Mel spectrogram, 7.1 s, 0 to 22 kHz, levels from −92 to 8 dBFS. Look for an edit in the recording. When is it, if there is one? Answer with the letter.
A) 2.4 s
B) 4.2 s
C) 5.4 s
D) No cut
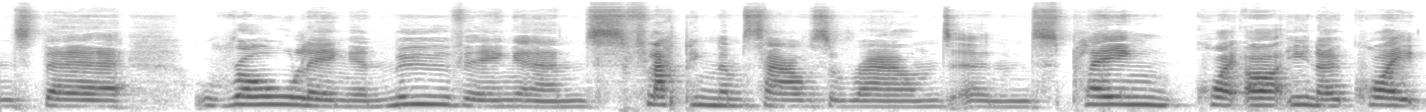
D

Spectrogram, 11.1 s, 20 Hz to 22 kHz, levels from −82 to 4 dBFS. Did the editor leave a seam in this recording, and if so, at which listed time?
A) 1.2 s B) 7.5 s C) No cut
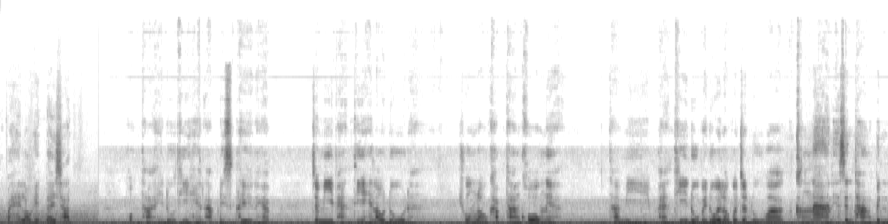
A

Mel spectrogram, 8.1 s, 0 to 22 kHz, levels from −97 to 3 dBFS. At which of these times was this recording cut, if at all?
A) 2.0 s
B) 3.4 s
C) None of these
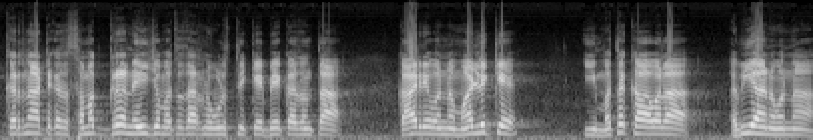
C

